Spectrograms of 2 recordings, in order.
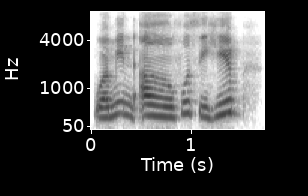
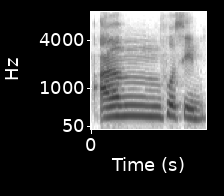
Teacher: Cenderungnya jadi kayak mim ya. Karena nun sukunnya itu hampir mau lompat ke makhrajnya fa yang di bibir itu. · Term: ikfa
